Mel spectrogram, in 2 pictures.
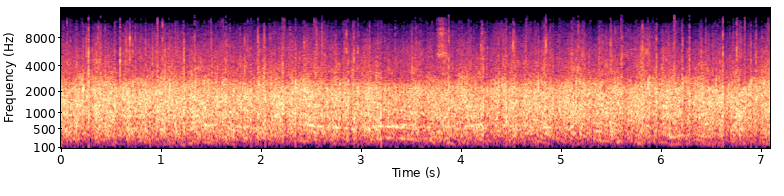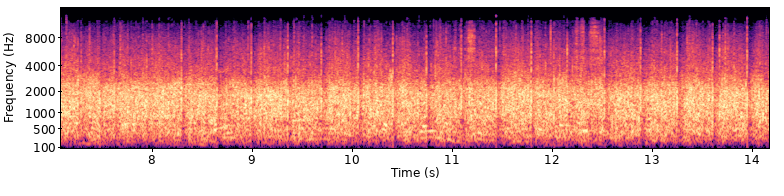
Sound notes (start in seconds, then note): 0.0 applause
